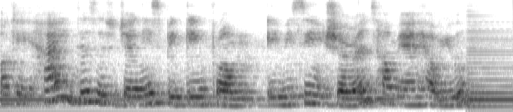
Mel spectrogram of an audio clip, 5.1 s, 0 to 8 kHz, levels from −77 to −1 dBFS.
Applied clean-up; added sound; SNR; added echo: none; Acoustic guitar; 12 dB; reverberation time 0.6 s.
